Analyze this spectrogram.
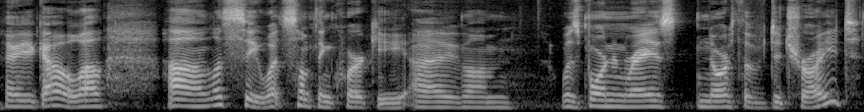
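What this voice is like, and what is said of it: Non-Australian accent. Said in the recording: “Can you tell by my accent that I'm not from Australia? ... We can.”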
